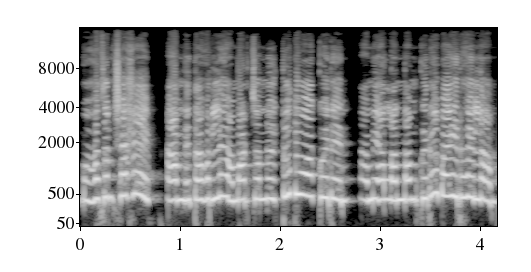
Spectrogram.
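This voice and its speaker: A cartoonish character voice with extremely high pitch speaks at a fairly quick pace. Its intonation stays monotone and flat. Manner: deferential, colloquial.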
